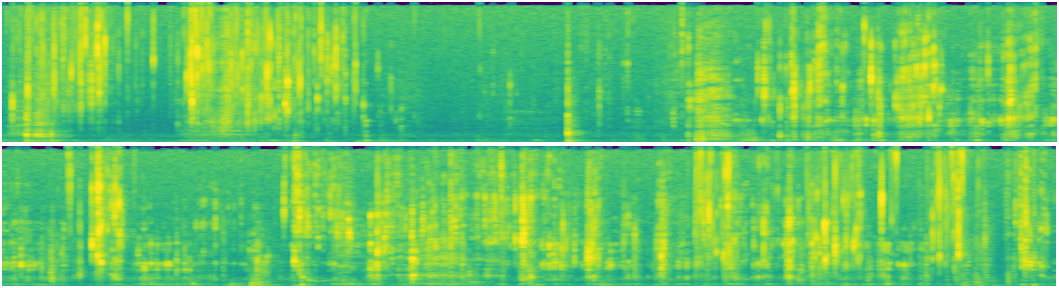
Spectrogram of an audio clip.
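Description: Close-miked wet chewing and mouth smacking while eating saucy spicy tteokbokki with glass noodles and rice, along with the clicks of a wooden spoon stirring and scraping in the bowl. The sound eases off for a couple of seconds near the start, with one sharp click, then turns busy again.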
